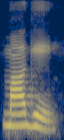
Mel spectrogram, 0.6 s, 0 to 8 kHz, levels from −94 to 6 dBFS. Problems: background sounds at intervals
